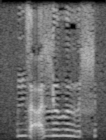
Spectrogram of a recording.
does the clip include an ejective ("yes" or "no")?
no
